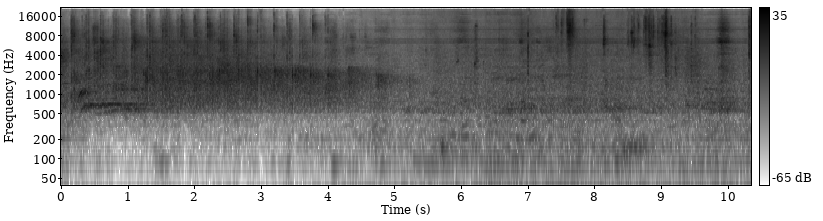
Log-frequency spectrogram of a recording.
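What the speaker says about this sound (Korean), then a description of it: "박수로 청해 듣겠습니다" Audience applause at a Korean Hangul Day speech contest, a steady bed of clapping through the whole stretch that fades slightly midway and carries on under a faint background hum.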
